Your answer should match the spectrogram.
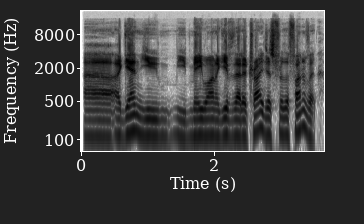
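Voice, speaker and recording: A man's voice: mid-range voice, fairly even intonation, moderate pace, smooth, dry recording, studio quality. A man chatting casually as an amateur radio operator, in the manner of someone hosting an on-air contact. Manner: spells call signs in phonetic alphabet. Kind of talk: casual ham radio chat.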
